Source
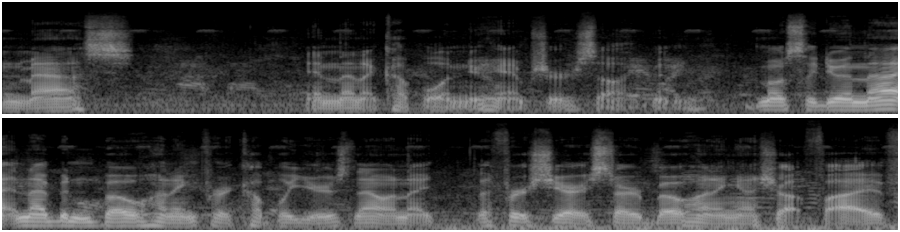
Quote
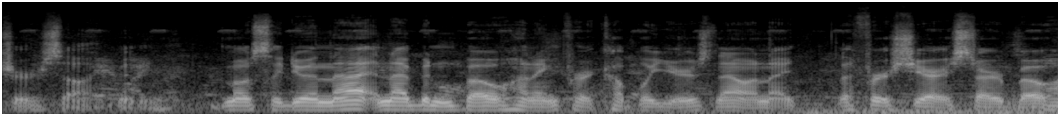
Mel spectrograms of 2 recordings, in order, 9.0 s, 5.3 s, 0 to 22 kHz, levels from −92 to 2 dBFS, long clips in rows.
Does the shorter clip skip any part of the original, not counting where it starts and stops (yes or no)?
no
